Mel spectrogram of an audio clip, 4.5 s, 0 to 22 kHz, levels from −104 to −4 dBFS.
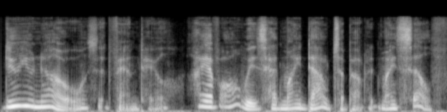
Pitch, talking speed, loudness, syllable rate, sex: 160 Hz, 200 wpm, -19 LUFS, 4.3 syllables/s, male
